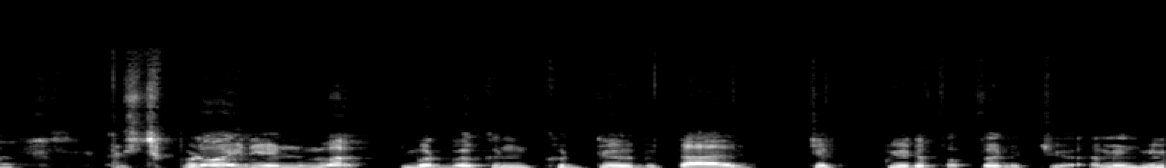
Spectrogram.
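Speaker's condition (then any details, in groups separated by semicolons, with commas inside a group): Cerebral palsy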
